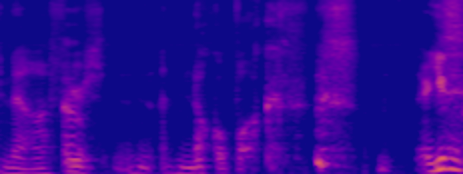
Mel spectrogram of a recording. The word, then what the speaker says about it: Knuckle Puck: Is that how they pronounce it? Kanuklapook? No, if you're Knuckle Puck.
